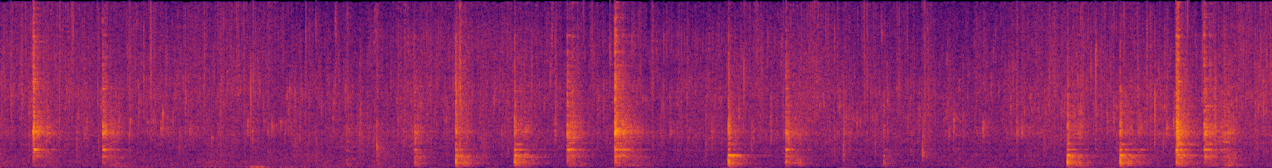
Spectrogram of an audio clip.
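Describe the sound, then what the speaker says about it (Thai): Sliced shallots and garlic frying in a pan, a quiet sizzle punctuated by a run of crisp, sharp spatula scrapes and taps that grow more frequent toward the end, close by with no voices. "จากนั้นก็ใส่หอมแดงซอยกับกระเทียมค่ะลงไปเลย เราจะเจียวให้กระเทียมกับหอมเนี่ยค่ะหอมดีก่อนนะคะ"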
